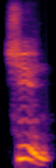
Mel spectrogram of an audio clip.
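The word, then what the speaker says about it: 君: No, in Mandarin it's Jun, Junzi the Jun. Oh, Jun, Jun. gentlemen. Oh, okay. Okay, so Mr. Jun. Guan, I don't know if you're Cantonese, but Guan is the Cantonese pronunciation of Jun.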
